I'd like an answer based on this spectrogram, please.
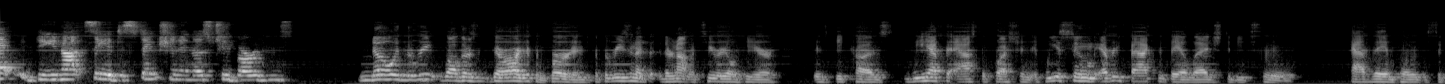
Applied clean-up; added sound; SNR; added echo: neural separator model SepFormer DNS4.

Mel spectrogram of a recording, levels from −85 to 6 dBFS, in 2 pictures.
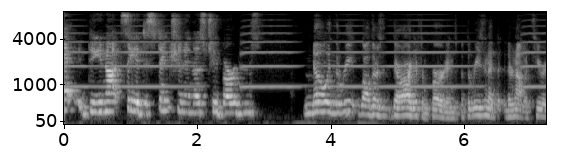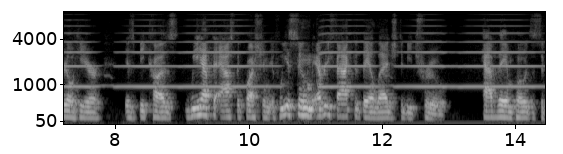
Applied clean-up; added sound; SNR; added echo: none; Trumpet; 11 dB; none.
